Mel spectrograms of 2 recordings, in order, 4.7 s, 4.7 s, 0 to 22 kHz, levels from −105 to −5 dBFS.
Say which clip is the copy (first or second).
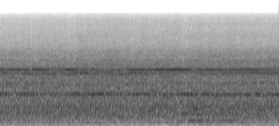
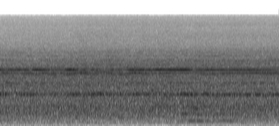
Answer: second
